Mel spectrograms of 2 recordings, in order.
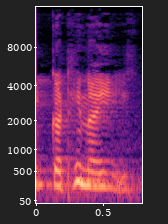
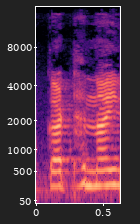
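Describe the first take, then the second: First: कठिनाई with clear i after ठ; correct form. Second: कठिनाई said as kath-nai; wrong form. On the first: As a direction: say कठिनाई as ka-thi-nai. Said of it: "कठिनाई शुद्ध है". (सही उच्चारण, कठिनाई में इ) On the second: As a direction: drop the i after ठ in कठिनाई. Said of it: "कठिनाई नहीं". (गलत उच्चारण, कठिनाई में इ गायब) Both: Shown as a demonstration.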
